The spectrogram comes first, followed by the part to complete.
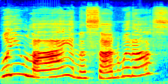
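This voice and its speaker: A woman puts on a squeaky character voice, extremely high in pitch, speaking at a fairly slow pace. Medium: read story. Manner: sing-song animal sounds.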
